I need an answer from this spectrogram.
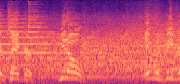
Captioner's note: bell rings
